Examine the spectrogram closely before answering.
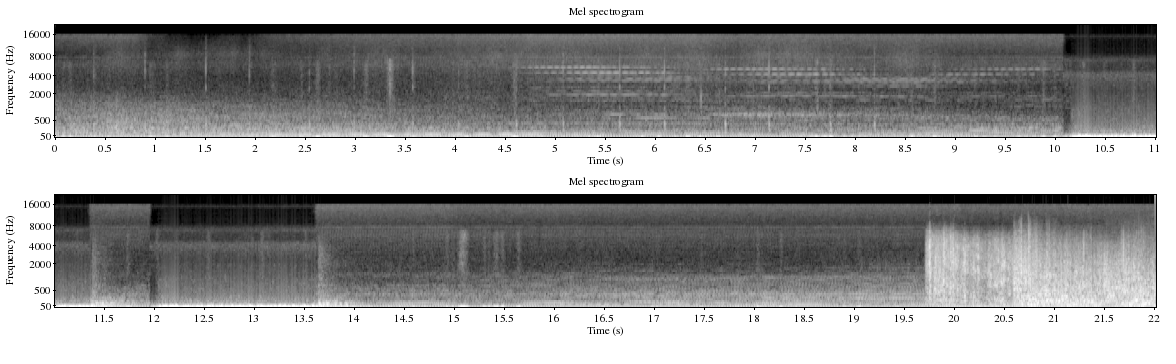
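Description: Soft footsteps pad across a hard floor.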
